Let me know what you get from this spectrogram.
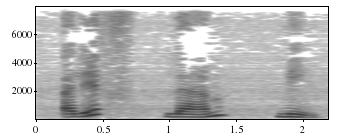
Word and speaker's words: الم: In the sense that you don't say ألم, you don't say ألم. How do you say it? Alif, Lam, Mim.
